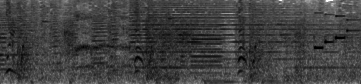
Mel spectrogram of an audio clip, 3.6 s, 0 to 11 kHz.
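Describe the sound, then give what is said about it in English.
Video game sound effects from Super Mario 3D World of Bowser's broken car being repeatedly hit: dense, repeated crashing and smashing impacts that run without pause, with short bright electronic blips rising near the end. Hitting the car can randomly play a sound effect from Super Mario World. No one speaks. “This can be heard in Super Mario 3D World, where repeatedly hitting Bowser's broken car has a small chance of playing a randomly chosen sound effect from Super Mario World.”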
